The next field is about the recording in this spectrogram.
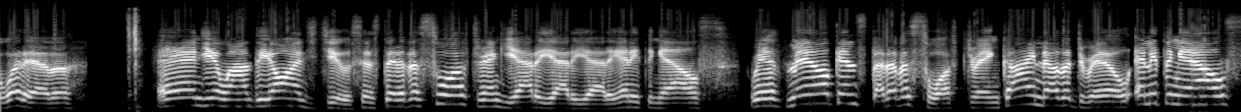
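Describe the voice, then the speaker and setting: A woman's voice: a little high, bright, forceful tone, a little hiss or hum, low-quality recording. An actress playing a bored, brusque young woman taking orders and calls in a video game, curt and flippant. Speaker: room service and hotel operator character.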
